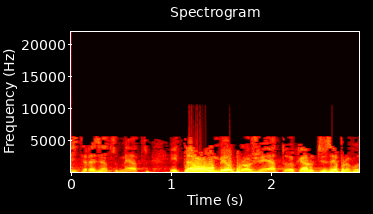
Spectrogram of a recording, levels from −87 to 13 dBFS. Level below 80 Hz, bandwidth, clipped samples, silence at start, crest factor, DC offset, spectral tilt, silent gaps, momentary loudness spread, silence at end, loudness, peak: -22 dBFS; 5.8 kHz; 0.2%; 0 s; 10 dB; under 0.1%; -10 dB/octave; none; 15 LU; 0 s; -11 LUFS; 0 dBFS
